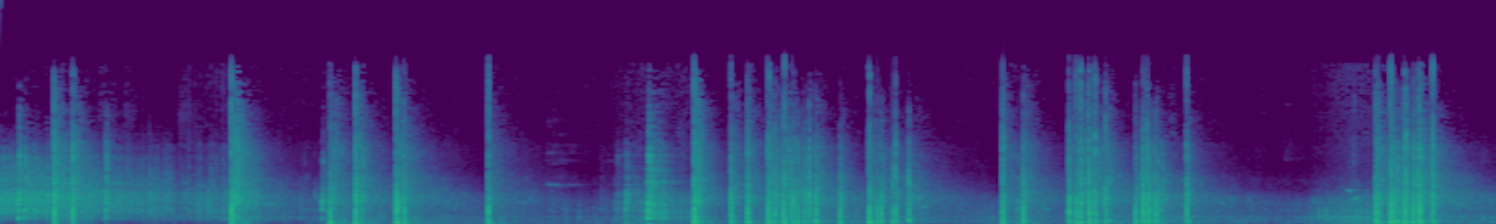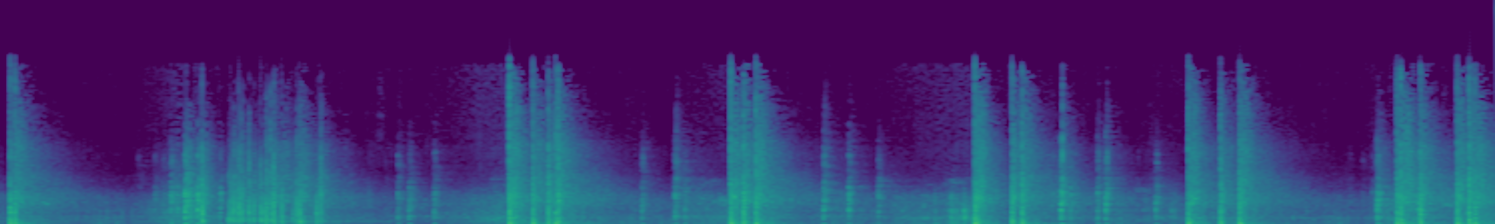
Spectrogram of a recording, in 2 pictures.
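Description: Fireworks display: aerial shells bursting in quick succession, with many sharp bangs and cracks, often coming in dense clusters every couple of seconds.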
